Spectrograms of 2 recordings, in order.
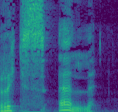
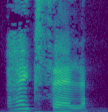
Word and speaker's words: Rexel: Och här kommer då franska uttalet. – Rexel. – Ja. Rexel. – Rexel.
